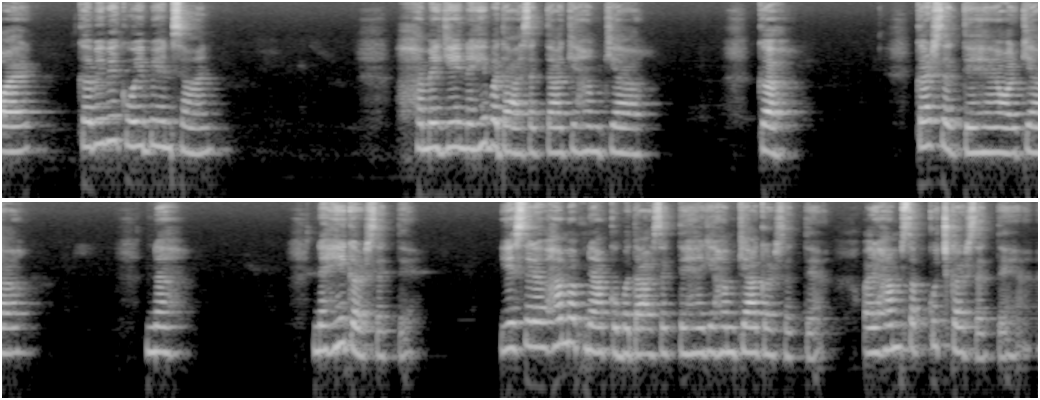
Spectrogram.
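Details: Stuttering in an adult woman, formerly a severe stammerer, who now controls it with learned techniques and self-help sessions.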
